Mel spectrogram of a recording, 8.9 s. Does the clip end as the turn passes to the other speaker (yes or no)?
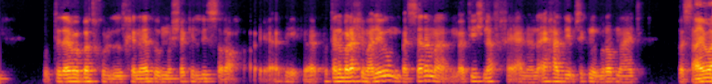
yes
